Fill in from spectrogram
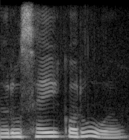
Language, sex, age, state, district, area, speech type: Odia, female, 45-60, Odisha, Mayurbhanj, rural, spontaneous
